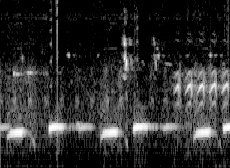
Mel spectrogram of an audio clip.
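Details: A Painted-snipe calls to gather its flock with alternating low hoots, some arched and falling, some long and flat. A snap is heard early, and a quick run of higher chirps comes near the end.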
